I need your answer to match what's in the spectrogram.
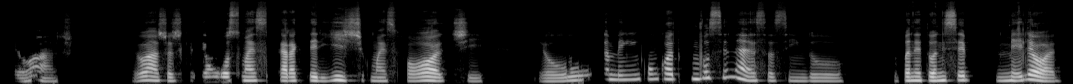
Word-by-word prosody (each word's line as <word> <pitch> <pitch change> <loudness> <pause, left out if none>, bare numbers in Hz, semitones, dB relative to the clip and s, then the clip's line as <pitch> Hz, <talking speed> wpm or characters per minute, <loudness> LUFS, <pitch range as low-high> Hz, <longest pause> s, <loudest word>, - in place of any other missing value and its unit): Eu 145 +1 -9
acho 145 0 -9 0.6
eu 180 - -2
acho. 180 -2 +3
Acho 165 +1 -7
que - - -28
tem 180 - -9
um 180 0 -7
gosto 175 +1 0
mais 180 0 +1
característico, 175 +2 +1
mais 165 0 -5
forte. 160 -3 +2 0.5
Eu 155 +9 -4
também 225 -1 -4
concordo 245 0 0
com 250 - 0
você 295 +3 -3
nessa 180 - 0
assim 170 -2 -11
do 155 -1 -8 0.5
do 160 - -23
panetone 180 +1 +4
ser 195 +1 0 0.2
melhor. 175 -2 +5
175 Hz, 140 wpm, -21 LUFS, 160-195 Hz, 0.6 s, melhor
